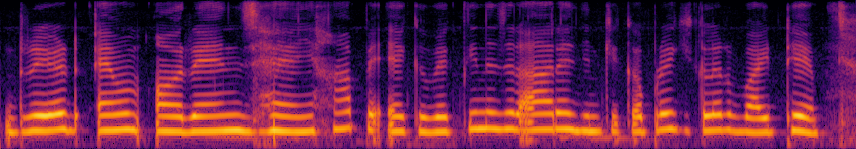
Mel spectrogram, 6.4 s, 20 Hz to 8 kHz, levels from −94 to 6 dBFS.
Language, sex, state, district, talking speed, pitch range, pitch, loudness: Hindi, female, Jharkhand, Garhwa, 170 wpm, 270-300 Hz, 280 Hz, -15 LUFS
